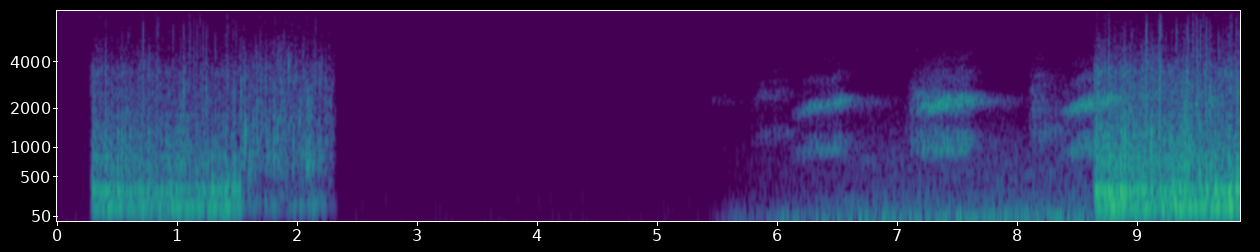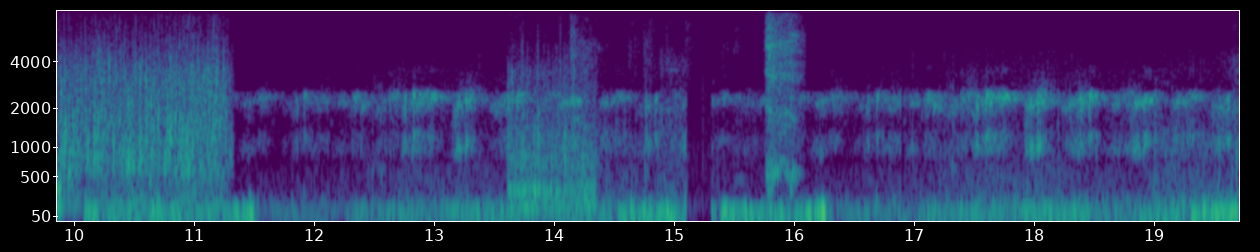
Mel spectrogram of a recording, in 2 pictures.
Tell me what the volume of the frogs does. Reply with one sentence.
The volume of the frogs goes up.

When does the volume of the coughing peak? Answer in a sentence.
The volume of the coughing peaks at 16 seconds.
